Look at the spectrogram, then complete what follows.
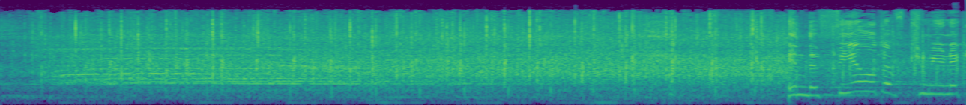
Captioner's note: attendees applauding and cheering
